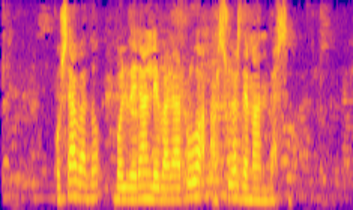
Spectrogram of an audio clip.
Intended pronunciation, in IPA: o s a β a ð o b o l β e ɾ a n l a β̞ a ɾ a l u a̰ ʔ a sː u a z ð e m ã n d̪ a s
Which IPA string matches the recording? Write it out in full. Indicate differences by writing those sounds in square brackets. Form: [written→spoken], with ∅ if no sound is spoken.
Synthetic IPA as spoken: o s a β a ð o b o l β e ɾ a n l [a→e] β̞ a ɾ a [l→r] u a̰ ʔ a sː u a z ð e m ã n d̪ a s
